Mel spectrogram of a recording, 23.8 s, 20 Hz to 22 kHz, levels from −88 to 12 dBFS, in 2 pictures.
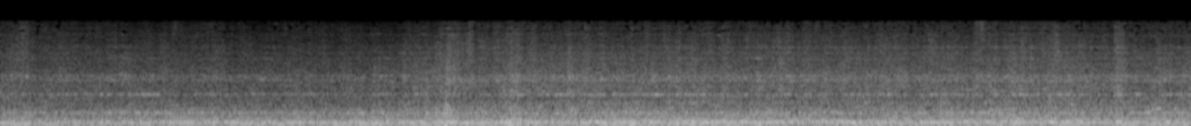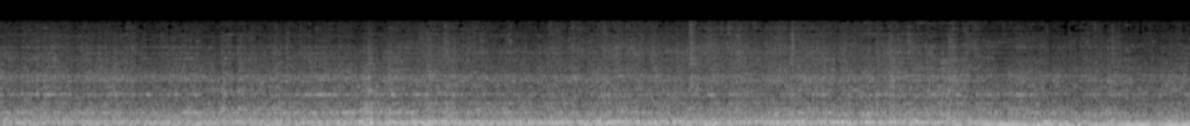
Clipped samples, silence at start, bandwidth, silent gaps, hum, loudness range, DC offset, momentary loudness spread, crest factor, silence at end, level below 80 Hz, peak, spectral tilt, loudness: under 0.1%; 0 s; 11 kHz; none; none; 3 LU; under 0.1%; 4 LU; 14 dB; 0 s; -34 dBFS; -6 dBFS; -7.5 dB/octave; -22 LUFS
